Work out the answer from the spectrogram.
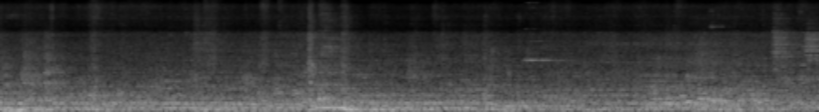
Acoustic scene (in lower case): subway station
